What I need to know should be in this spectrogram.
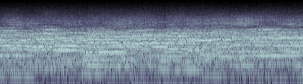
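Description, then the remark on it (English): A shrill, dramatic operatic scream from the death scene of an opera, played from a record on a turntable, loud and sustained without a break for several seconds, its harsh high tones blurred by an echoing, distorted quality. No one talks over it. “We shut it off because it got too noisy in the death scene from that opera, huh?”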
